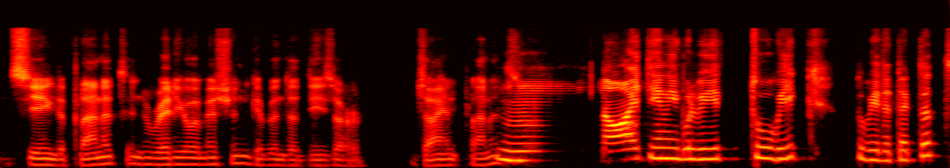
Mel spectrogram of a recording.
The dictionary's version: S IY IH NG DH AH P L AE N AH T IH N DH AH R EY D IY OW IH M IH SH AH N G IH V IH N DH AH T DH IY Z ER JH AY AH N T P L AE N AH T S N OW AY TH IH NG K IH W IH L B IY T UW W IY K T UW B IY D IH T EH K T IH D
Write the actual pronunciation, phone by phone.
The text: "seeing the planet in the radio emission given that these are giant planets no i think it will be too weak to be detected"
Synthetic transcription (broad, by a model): S IY IH NG DH AH P L AE N AH T IH N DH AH R EY D IY OW IH M IH SH AH N G IH V IH N DH AH T DH IY Z ER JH AY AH N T P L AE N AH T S N OW AY T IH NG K IH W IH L B IY T UW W IY K T UW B IY D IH T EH K T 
